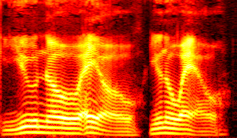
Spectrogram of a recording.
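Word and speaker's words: εὐνοέω: And it's pronounced like eunoeo. I think I'm getting that pretty close.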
